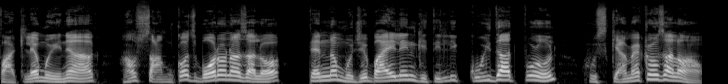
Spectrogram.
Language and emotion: Goan Konkani, happy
